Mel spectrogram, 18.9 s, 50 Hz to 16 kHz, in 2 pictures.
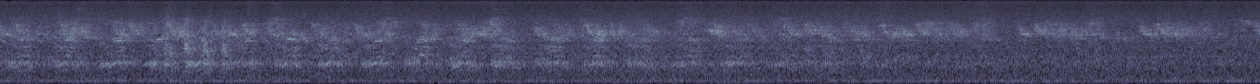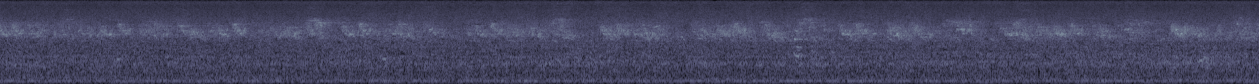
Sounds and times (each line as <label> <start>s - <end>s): seagulls 0.0s - 6.6s
birdsong 0.0s - 18.8s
